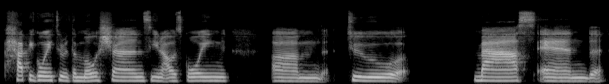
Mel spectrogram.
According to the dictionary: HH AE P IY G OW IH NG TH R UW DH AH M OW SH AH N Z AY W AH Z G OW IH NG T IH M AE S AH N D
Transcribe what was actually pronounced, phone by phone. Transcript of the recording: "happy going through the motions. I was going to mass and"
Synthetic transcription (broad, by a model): HH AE P IY G OW IH NG TH R UW DH AH M OW SH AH N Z AY W AH Z G OW IH NG T IH M AE S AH N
